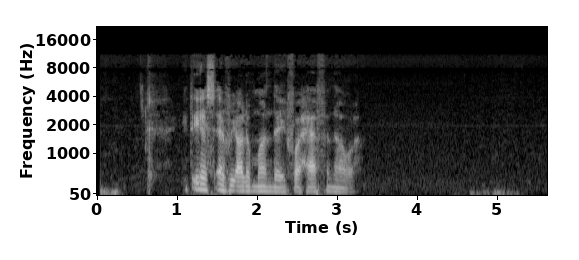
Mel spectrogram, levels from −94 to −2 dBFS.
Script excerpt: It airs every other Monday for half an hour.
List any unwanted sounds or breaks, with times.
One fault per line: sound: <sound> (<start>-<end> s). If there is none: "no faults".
no faults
